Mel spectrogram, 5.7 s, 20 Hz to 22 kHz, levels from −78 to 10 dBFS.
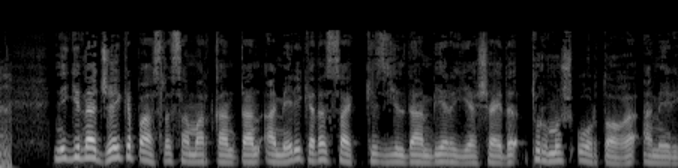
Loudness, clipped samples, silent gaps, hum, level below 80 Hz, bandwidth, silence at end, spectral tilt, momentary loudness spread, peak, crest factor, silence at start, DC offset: -27 LUFS; under 0.1%; none; none; -56 dBFS; 11.5 kHz; 0 s; -5 dB/octave; 8 LU; -8 dBFS; 18 dB; 0 s; under 0.1%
